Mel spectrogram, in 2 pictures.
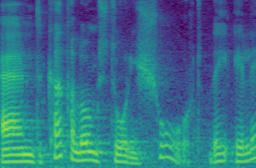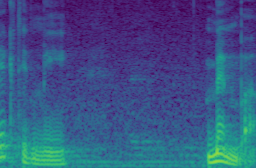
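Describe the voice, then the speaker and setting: The man's voice comes across as somewhat breathy. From Egypt, Alexandria. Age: 70s. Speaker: retired physician. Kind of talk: personal life story interview.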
